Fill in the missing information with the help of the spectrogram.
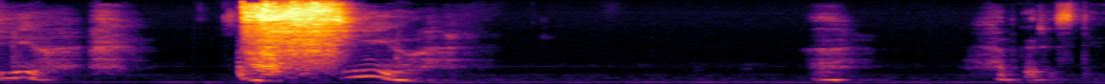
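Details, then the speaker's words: One loud explosive sneeze with a sharp intake of breath, then short sniffs and breathy gasps from an adult male; allergic sneezing fit that is not relieved by that morning's medication. "I can't stop sting."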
